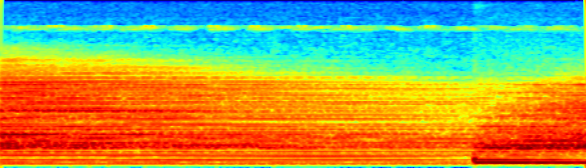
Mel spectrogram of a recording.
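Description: A large gong hums and slowly fades.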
